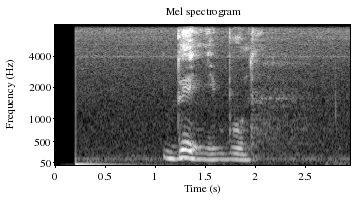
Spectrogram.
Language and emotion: Russian, neutral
